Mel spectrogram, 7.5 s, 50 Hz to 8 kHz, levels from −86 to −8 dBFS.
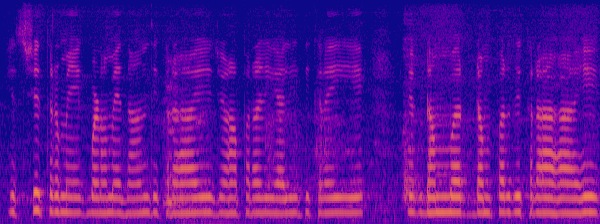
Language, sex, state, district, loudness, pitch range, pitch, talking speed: Hindi, female, Bihar, Vaishali, -39 LUFS, 200-205 Hz, 200 Hz, 160 wpm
